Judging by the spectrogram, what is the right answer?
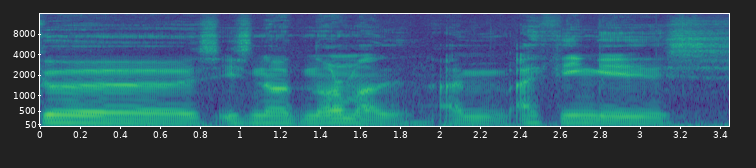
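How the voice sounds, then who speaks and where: Very slowly and in a flat monotone, a man speaks at a fairly low pitch. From Spain. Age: 20s. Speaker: American football player. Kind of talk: interview. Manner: halting.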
